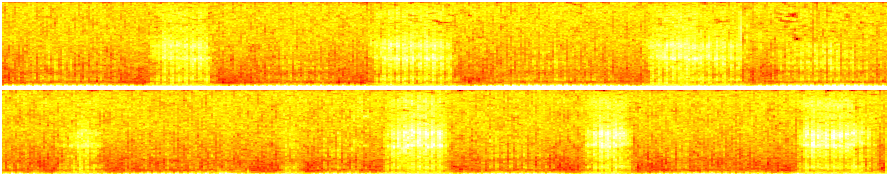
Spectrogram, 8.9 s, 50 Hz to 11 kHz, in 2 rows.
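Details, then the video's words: Purring cat heard up close, a low vibrating rumble rising and falling with each breath, the breath breaks coming roughly every 1.3 seconds with a few small clicks and snuffles between. "Cats Purring Soothing Sound Effects (Relaxing Cat Sounds)"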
